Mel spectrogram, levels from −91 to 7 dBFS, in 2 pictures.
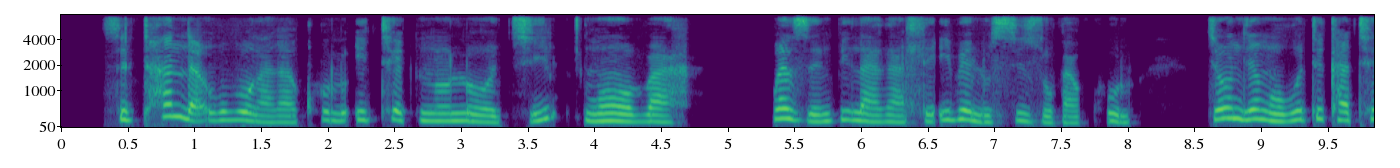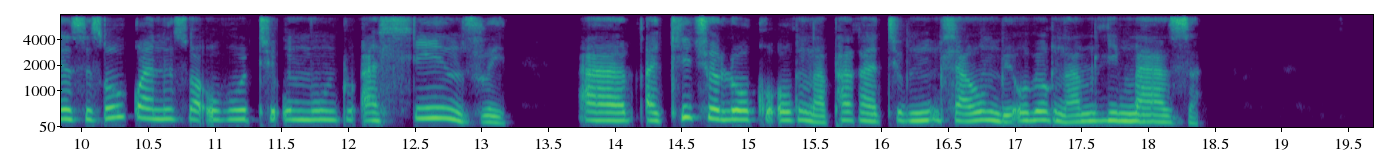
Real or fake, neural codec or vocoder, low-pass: fake; codec, 16 kHz in and 24 kHz out, 2.2 kbps, FireRedTTS-2 codec; 7.2 kHz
